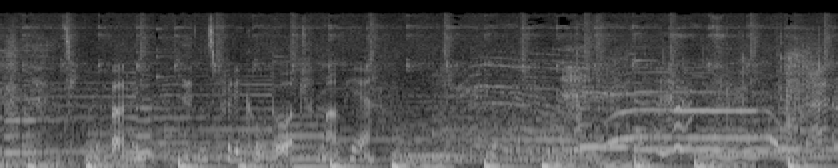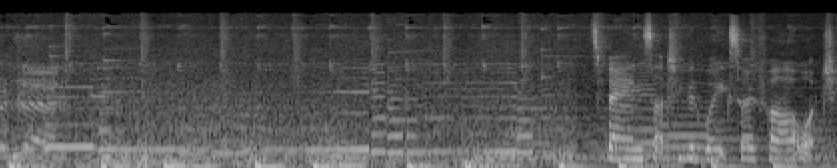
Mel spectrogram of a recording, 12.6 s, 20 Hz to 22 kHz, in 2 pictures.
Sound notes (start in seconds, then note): 2.8 crowd cheering; 4.2 giggling; 7.3 chill lounge music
